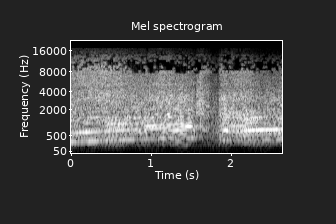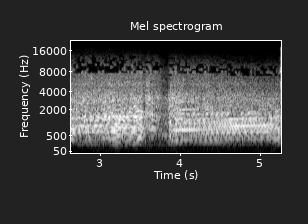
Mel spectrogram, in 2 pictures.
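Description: Ligier Matra V12 Formula 1 race car screaming past at high revs, a loud sustained harmonic wail with two brief dips near 1.8 and 3.8 seconds where the pitch drops and climbs again through gear changes.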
